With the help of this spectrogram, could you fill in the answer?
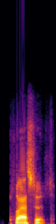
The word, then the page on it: placet: American English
